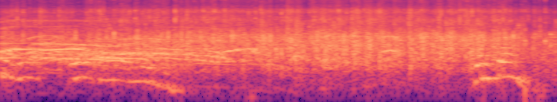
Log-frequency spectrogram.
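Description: Loud, dense clapping from a crowd at a business meeting, steady throughout with some voices and shouts mixed in.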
